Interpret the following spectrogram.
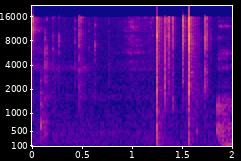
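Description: Computer keyboard keystrokes: a couple of faint taps, then two sharp key presses about a third of a second apart, the keyboard shortcuts that save the file and bring up the app switcher.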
